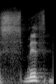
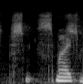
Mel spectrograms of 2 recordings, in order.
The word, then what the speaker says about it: Smythe: in is going to be 8:30 at the Smith Building. Smythe Building. Smythe? I know, it's spelled the same.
